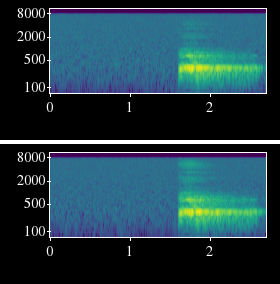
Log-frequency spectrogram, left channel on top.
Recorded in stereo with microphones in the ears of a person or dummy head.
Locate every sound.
1.6 s a shout: 45° right (ahead or behind), 0.8 m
